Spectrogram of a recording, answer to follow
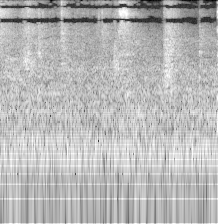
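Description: Hard breaths from a man straining through a set of dumbbell presses: a faint exhale near the middle and a stronger one near the end, over a steady low hum.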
